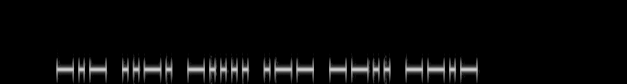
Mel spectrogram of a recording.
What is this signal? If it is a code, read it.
Morse code, heard as a keyed tone, about 22 wpm, 700 Hz. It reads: KF6WZQ
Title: USA Call Signs - 6 Characters - Repeated 3x - 22wpm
